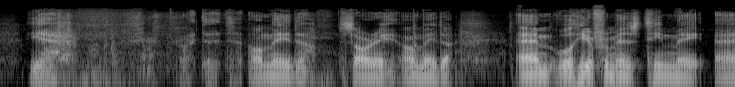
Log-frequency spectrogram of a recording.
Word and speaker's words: Almeida: And I said his name wrong consistently last night. Get out. Did you? Yeah, I did. Almeida. Sorry, Almeida.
